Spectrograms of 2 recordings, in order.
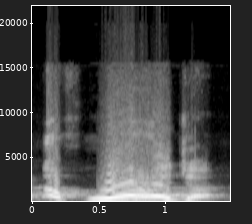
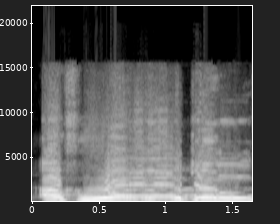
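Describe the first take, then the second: First: The word ends on a vowel, then stops. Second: The word ends with an n, linked onward. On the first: The verse ends and the next command stands apart. The speaker calls it right. "Benar wakofnya di situ" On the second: The crowds become tied to the next command. The speaker calls it wrong. "Itu salah, Pak, bacanya"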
